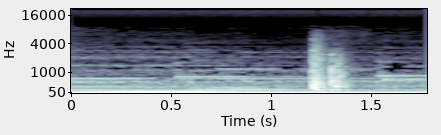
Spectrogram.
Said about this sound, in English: And the door shuts.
